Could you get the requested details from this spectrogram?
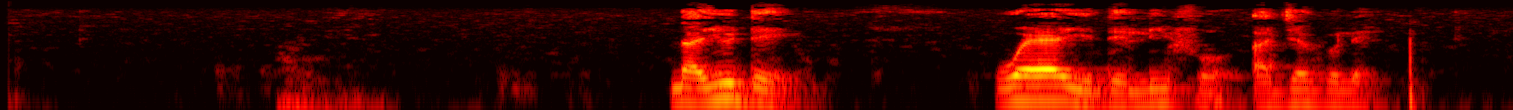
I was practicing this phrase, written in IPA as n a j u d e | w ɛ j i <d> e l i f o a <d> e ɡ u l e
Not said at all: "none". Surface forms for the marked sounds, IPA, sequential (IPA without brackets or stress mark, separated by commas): d, d͡ʒ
